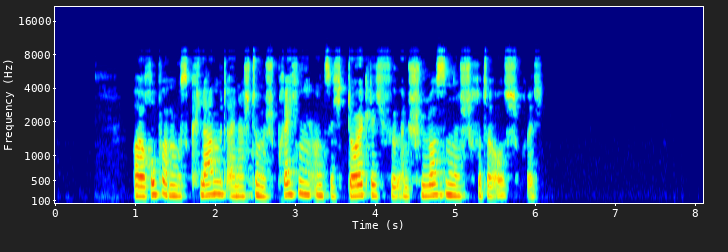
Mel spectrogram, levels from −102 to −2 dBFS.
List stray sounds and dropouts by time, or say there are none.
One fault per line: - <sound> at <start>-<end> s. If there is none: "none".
none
